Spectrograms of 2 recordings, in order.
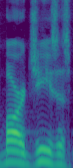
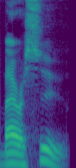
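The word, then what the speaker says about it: Bar-Jesus: Now, when you look at it, it looks like Bar Jesus, but it's actually pronounced Barisu.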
